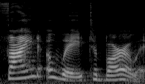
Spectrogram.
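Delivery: ordinary delivery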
